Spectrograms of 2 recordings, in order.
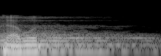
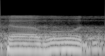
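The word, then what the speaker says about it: داود: Ya wawunya minta dari Daud. Karena Daud orang Arab membaca panjang dawud tapi gak ada wawu ya. Ya gak usa enak dawud. Kita bacanya panjang enggak boleh daud bacanya apa?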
